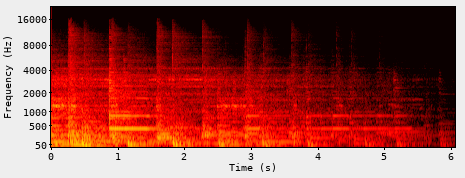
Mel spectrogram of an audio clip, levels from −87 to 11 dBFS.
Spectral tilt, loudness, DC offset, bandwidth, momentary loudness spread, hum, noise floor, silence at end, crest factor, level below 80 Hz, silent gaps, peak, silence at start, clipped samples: -6 dB/octave; -31 LUFS; under 0.1%; 16 kHz; 22 LU; none; -59 dBFS; 0.65 s; 18 dB; -38 dBFS; none; -14 dBFS; 0 s; under 0.1%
